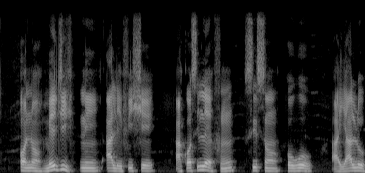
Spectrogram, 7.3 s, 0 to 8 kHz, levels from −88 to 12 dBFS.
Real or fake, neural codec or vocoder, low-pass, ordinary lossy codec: real; none; 7.2 kHz; none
